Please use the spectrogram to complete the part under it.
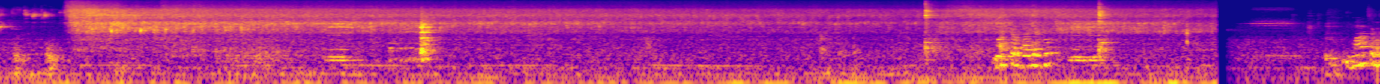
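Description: Shrimp frying in a pan makes a loud, continuous hiss that starts abruptly and holds steady, broken by a few stirring knocks, then cuts off near the end. A voice speaks briefly over it.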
